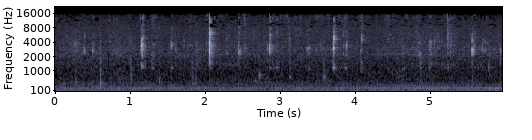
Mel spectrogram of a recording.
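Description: Close-miked chewing of rotisserie chicken: soft wet mouth clicks and smacks about once a second over a steady low hum.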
